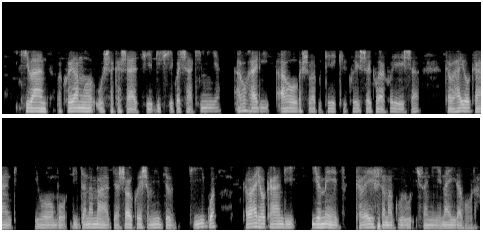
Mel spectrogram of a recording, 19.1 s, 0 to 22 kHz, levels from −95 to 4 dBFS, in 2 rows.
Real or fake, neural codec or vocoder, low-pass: real; none; 3.6 kHz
